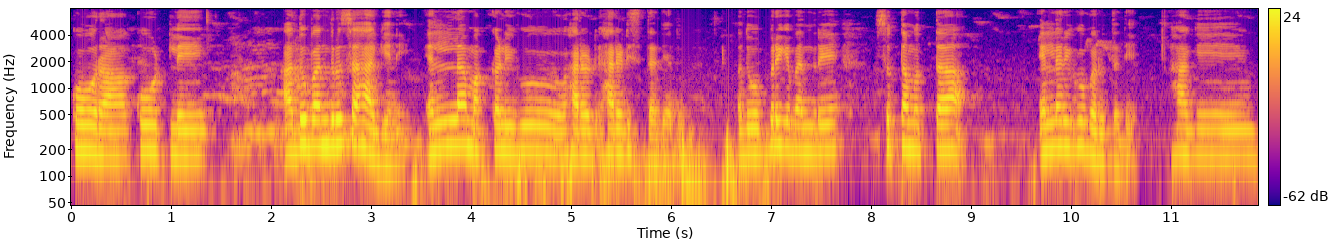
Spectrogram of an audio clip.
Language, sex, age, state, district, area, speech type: Kannada, female, 60+, Karnataka, Udupi, rural, spontaneous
